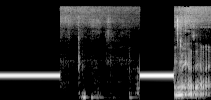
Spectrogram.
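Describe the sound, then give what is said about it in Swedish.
A ringback tone while placing a phone call: a steady, pure beep lasting over a second, a pause with faint background noise, then a shorter second beep that cuts off as talking begins. “Vi ska ringa till Emil.”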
